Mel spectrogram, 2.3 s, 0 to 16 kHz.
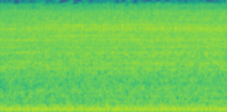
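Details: Jeep Cherokee XJ after upgrading to 4-hole fuel injectors, fuel system primed with no leaks: steady, even low idle with no miss, tick or hiss; engine runs smoothly.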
